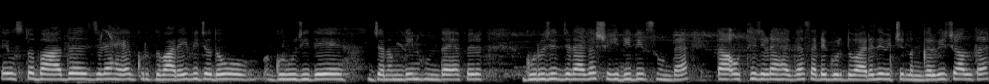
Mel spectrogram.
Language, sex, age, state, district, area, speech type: Punjabi, female, 18-30, Punjab, Patiala, rural, spontaneous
